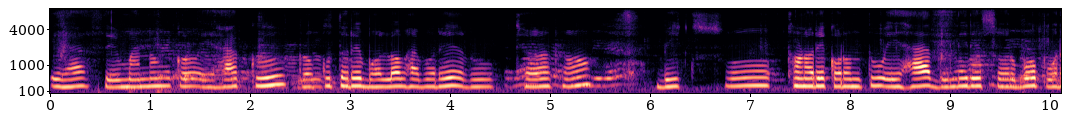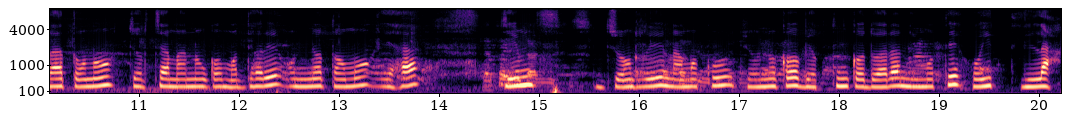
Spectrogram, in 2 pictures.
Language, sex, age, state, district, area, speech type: Odia, female, 18-30, Odisha, Nuapada, urban, read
